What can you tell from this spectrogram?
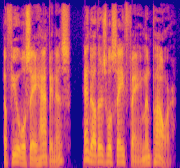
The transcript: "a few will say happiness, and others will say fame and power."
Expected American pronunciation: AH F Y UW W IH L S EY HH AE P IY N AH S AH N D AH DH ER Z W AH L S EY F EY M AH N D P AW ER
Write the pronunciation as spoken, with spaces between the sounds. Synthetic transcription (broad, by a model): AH F Y UW W IH L S EY HH AE P IY N AH S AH N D AH DH ER Z W AH L S EY F EY M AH N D P AW ER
